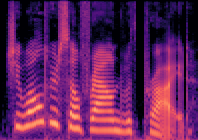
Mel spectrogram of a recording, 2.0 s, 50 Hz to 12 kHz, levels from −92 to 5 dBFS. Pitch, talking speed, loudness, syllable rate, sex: 255 Hz, 180 wpm, -18 LUFS, 4.8 syllables/s, female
